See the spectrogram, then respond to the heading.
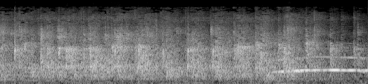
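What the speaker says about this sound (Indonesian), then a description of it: "Oke, tepuk tangan Nasa, silakan" Students clapping in a classroom, a short burst of close, fairly loud hand claps, with a faint tonal whistle or voice rising near the end.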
